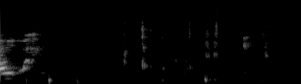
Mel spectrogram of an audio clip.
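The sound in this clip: Someone types a search on a phone or keyboard with soft, sparse clicking taps spread across the stretch. A brief voice is heard at the very start.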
